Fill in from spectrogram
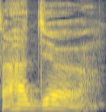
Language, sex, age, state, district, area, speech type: Odia, male, 45-60, Odisha, Balasore, rural, read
